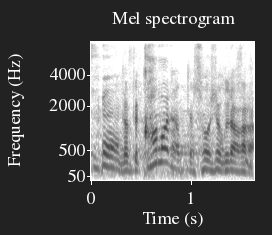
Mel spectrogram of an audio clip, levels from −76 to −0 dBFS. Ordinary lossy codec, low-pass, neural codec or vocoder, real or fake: none; none; codec, 16 kHz, 4 kbps, X-Codec, HuBERT features, trained on general audio; fake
